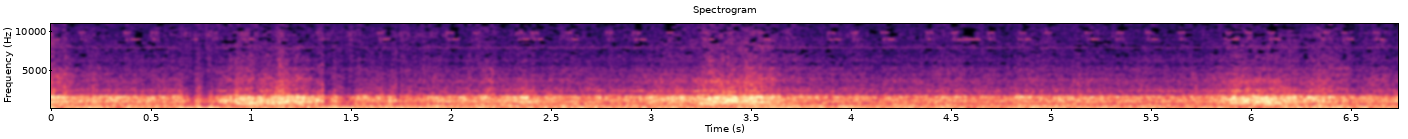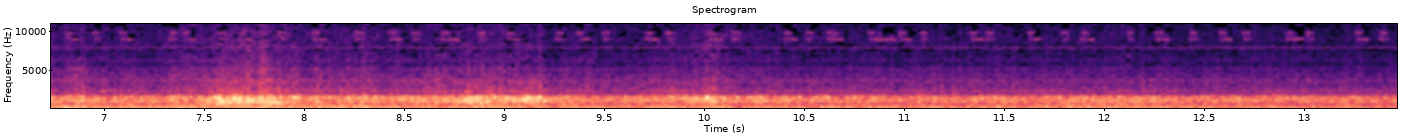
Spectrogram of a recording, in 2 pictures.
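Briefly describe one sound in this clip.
A car's engine hums steadily as its tyres roll over a highway.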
